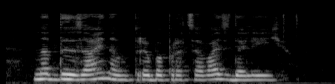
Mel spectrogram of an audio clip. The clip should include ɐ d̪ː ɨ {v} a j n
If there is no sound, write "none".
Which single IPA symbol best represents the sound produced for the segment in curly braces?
z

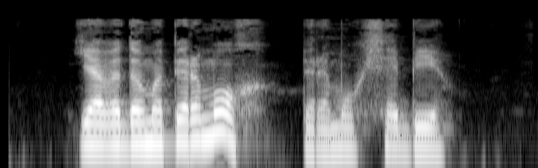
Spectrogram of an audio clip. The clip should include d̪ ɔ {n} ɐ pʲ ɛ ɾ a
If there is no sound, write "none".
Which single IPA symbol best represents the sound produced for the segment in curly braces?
m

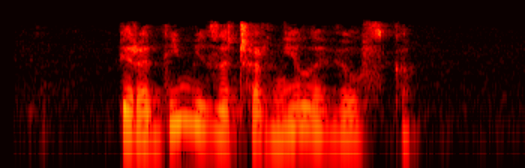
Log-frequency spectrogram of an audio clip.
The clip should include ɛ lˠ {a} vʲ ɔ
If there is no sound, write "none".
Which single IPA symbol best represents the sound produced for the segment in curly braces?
ɐ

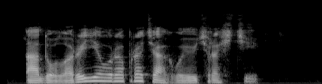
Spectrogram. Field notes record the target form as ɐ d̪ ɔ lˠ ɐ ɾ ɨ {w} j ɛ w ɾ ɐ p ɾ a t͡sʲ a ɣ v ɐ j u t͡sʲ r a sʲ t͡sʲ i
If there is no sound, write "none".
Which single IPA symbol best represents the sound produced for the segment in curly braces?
none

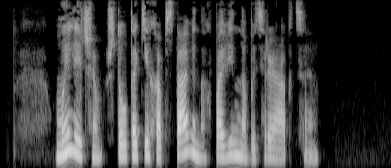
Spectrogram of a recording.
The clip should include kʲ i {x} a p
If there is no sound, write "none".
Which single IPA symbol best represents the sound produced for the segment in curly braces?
x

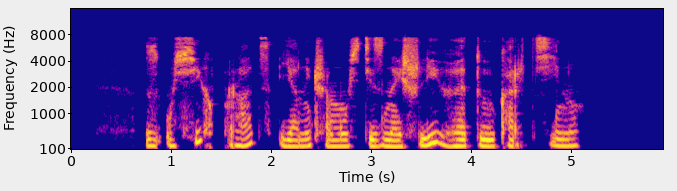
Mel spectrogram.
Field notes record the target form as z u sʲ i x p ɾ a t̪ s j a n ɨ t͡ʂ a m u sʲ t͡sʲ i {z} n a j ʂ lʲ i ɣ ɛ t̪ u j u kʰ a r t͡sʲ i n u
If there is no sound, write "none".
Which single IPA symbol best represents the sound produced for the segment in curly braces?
z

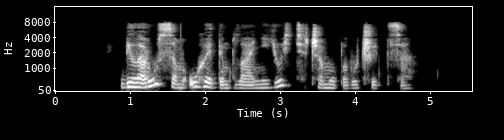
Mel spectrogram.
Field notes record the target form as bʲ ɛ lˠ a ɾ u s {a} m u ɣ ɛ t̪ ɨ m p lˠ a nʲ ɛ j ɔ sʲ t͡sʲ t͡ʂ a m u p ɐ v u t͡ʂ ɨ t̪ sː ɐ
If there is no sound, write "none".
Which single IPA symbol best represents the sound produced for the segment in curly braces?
ɐ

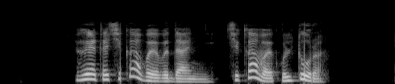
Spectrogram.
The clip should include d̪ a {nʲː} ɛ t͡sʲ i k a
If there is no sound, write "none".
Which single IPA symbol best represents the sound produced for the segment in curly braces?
nʲː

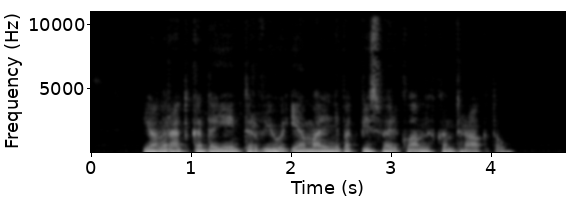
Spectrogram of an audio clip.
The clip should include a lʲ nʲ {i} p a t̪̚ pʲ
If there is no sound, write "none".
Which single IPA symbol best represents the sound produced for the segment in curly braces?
ɛ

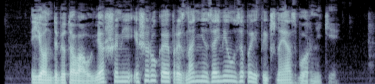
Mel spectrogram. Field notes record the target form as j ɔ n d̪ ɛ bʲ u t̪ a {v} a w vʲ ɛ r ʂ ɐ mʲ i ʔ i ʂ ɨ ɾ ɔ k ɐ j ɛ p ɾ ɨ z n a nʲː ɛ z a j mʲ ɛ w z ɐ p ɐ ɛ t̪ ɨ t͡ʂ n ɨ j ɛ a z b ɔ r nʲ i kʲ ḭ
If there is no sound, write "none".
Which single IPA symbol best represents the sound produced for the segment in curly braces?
v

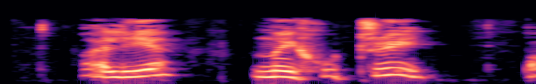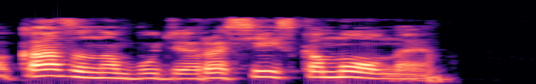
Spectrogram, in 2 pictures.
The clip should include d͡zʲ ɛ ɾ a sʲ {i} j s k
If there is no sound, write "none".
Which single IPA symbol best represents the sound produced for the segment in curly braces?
e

